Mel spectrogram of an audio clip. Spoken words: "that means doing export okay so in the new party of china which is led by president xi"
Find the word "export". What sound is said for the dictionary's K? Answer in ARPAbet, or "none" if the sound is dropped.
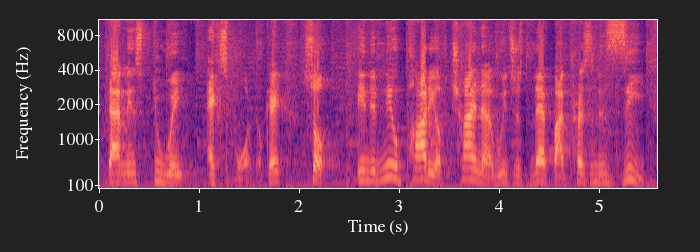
K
